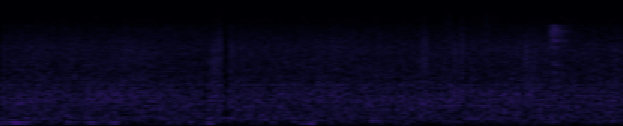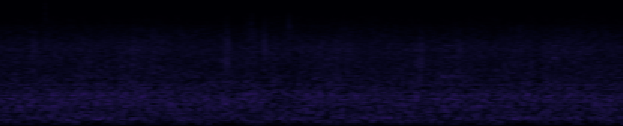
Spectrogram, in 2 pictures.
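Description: Near silence: faint room tone with a low hum near the start and two very faint clicks, one about a second and a half in and another near the middle.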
